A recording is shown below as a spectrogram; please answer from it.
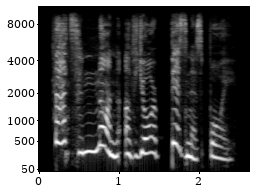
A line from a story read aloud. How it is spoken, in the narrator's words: she snapped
